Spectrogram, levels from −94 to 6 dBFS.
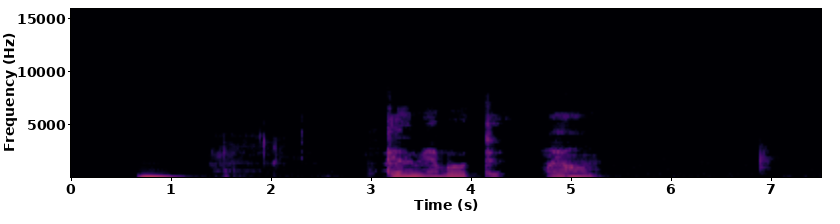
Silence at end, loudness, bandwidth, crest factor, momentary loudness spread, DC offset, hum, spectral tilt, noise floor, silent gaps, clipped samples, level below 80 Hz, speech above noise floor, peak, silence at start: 0.55 s; -57 LUFS; 8.2 kHz; 24 dB; 14 LU; under 0.1%; none; -6 dB/octave; -90 dBFS; none; under 0.1%; -78 dBFS; 35 dB; -36 dBFS; 0.65 s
